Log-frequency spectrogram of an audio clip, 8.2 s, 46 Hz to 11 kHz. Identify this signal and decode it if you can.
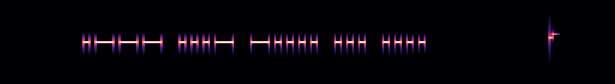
Morse code, heard as a keyed tone, about 15 wpm, 700 Hz. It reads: JV6SH
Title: Five Challenging Letter-Number Combinations 15wpm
